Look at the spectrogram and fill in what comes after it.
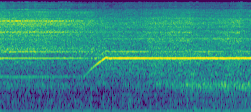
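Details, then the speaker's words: High-speed dental drill with a super coarse diamond bur shelling off enamel on the labial surface during anterior crown preparation (conventional crown and bridge) in a woman losing many teeth after periodontal treatment: steady high-pitched whine rising partway through. "this is a super coarse diamond so I can actually get under the enamel and instead of sanding or grinding something off I'm actually shelling It Off"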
